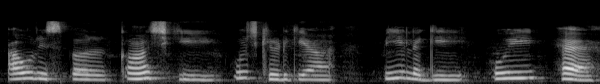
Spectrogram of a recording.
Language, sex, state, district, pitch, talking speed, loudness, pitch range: Hindi, female, Uttar Pradesh, Saharanpur, 235 Hz, 110 wpm, -21 LUFS, 210-270 Hz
